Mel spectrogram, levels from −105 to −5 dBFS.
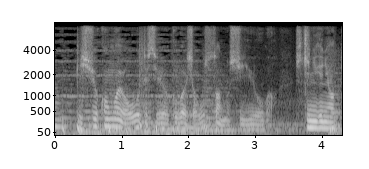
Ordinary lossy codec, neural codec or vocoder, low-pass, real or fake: MP3, 64 kbps; none; 7.2 kHz; real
